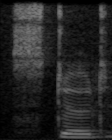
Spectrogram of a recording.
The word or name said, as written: stood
